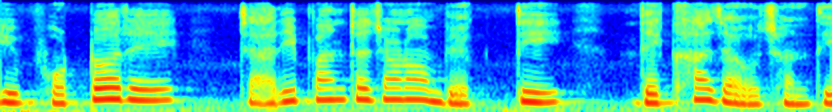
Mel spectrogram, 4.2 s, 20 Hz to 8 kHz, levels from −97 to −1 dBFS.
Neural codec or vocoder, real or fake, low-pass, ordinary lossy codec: vocoder, 44.1 kHz, 80 mel bands, Vocos; fake; 7.2 kHz; none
